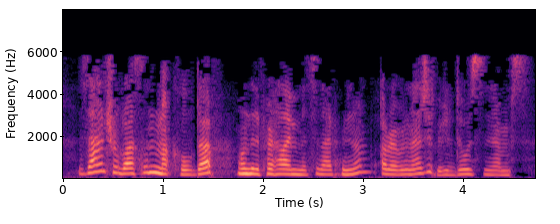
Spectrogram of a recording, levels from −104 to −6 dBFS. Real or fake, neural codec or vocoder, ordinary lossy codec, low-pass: fake; codec, 16 kHz in and 24 kHz out, 0.4 kbps, LongCat-Audio-Codec, four codebook decoder; MP3, 24 kbps; 7.2 kHz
